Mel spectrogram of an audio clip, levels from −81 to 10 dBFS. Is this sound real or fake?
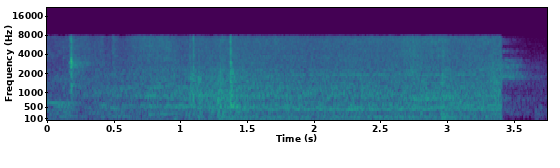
real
